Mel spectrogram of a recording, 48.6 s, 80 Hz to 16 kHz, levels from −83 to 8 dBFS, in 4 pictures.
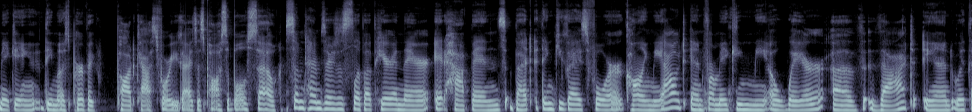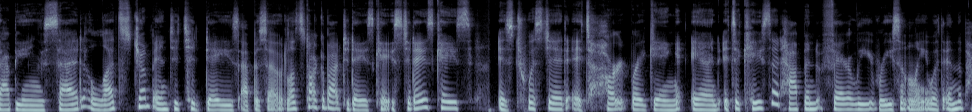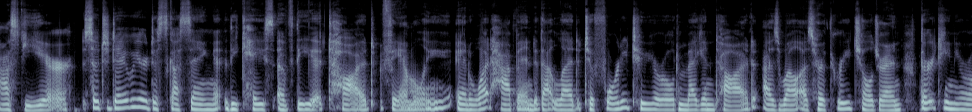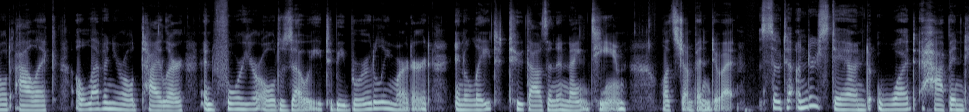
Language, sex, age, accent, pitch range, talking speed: English, female, 20-39, American, 160-195 Hz, 145 wpm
